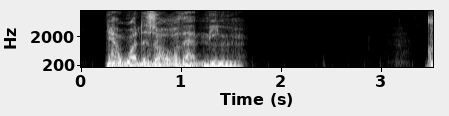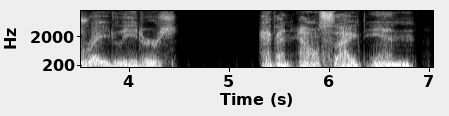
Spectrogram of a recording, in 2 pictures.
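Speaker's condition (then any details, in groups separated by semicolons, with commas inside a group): Throat cancer; tracheostomy tube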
